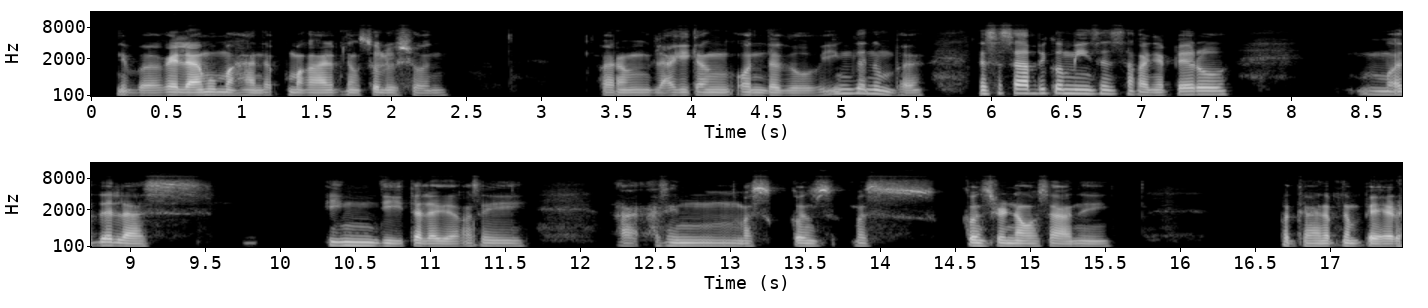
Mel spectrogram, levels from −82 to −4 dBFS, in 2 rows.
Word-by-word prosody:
di - - -6
ba? 105 0 -2
Kailangan 110 -1 +8
mo 120 - 0
mahanap 110 0 -2
makahanap 110 0 +2
ng 105 - -2
solusyon 105 -2 0 1.0
parang 110 0 -2
lagi 110 +2 +1
kang 115 0 -1
on 115 -2 0
the 110 - +2
go, 100 0 -6
yung 175 +8 -5
gano'n 160 -8 -1
ba? 105 +1 -5 0.4
Nasasabi 180 +2 +3
ko 180 - +1
minsan 165 -1 +1
sa - - -5
kanya 110 -1 +2
pero 140 +3 +2 0.8
madalas 135 - 0 0.9
hindi 130 -5 0
talaga 110 -1 +2
kasi, 115 -1 -5 0.6
ah, - - -2
as 120 - -9
in 120 -1 -2
mas 110 0 +3 0.2
cons 115 -2 +3 0.2
mas - - -2 0.6
concern 120 -1 +3
ako 110 0 +3
sa 110 -2 +4
ano, 105 -1 -4
eh - - -28 1.1
paghahanap 110 0 0
ng 115 -2 -1
pera. 105 0 +5
115 Hz, 140 wpm, -26 LUFS, 110-125 Hz, 1.1 s, Kailangan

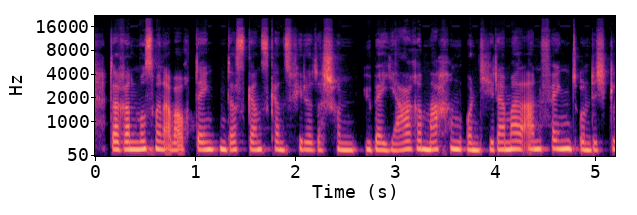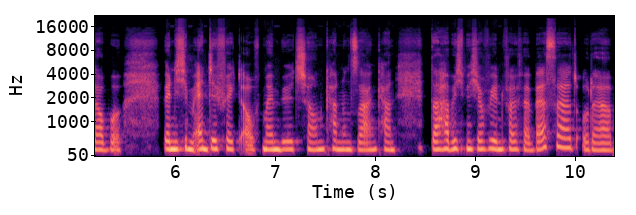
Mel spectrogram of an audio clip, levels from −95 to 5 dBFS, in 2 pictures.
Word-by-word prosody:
Daran 215 0 +3
muss 225 +1 +4
man 220 -2 +1
aber 200 - -1
auch - - -9
denken, 215 +1 +1
dass 215 +2 -1
ganz, 215 0 -1
ganz 205 -2 -3
viele 210 -2 -5
das 200 -1 -3
schon 200 -1 +1
über 210 -1 -1
Jahre 205 +4 -1
machen 220 +1 +2
und 200 -2 0
jeder 215 0 -2
mal 225 +1 +3
anfängt, 230 +1 +1
und 205 -1 -1
ich 200 -1 -3
glaube, 210 -1 -2 0.4
wenn 225 -1 +6
ich 225 +2 +2
im 220 - +5
Endeffekt 230 0 +1
auf - - -5
mein 220 -1 +4
Bild 220 0 -2
schauen 220 0 0
kann 230 -1 -2
und 215 0 0
sagen 210 0 -2
kann: 215 -2 -4 0.3
„Da 220 0 +1
habe 230 0 +2
ich 235 +1 -3
mich 230 0 +1
auf 230 - -3
jeden 225 -2 +2
Fall 225 -1 -2
verbessert“ 265 +6 -2
oder 200 -1 -2
220 Hz, 250 wpm, -18 LUFS, 210-225 Hz, 0.4 s, wenn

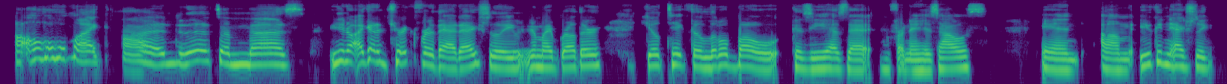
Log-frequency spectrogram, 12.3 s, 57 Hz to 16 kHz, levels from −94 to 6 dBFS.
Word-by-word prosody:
O - - +2
oh 315 0 +1
my 130 - +1 0.2
god, 210 - +1
that's 260 +4 +1
a 230 -4 +2
mess. 220 -1 +2 0.2
You 260 +4 +1
know, 260 - +2
I - - +2
got 290 -3 +2
a 250 - -2
trick 245 +2 0
for 225 -3 +1
that 165 -3 +1
actually, 180 -2 +1
you 170 - -1
know, 185 - 0
my 180 -1 +2
brother, 180 +4 0 0.4
he'll 200 0 -1
take 210 -2 -1
the 185 -2 0
little 185 +4 +1
boat 180 -5 +1
'cause 165 -3 -1
he 165 +1 +2
has 160 -2 +1
that 150 -2 +1
in 160 -1 -8
front 150 - -1
of 145 - +2
his 145 -1 +1
house, 170 +2 +1 0.6
and, 150 -3 0 0.2
um, 150 -1 0
you 205 +4 +1
can 225 -3 0
actually 185 -1 0
185 Hz, 190 wpm, -23 LUFS, 165-220 Hz, 0.6 s, O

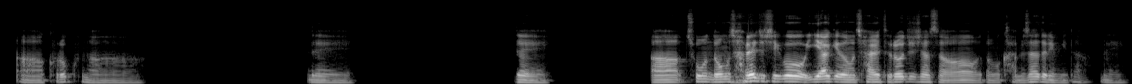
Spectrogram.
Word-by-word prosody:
아 95 -3 -11
그렇구나. 90 -7 -13 1.6
네. 95 -4 -11 1.6
네. 95 -3 -5 1.0
아 105 0 -2
조언 130 +2 -2
너무 120 +1 +2
잘해 135 +6 +6
주시고 135 -4 +4
이야기 125 +3 +4
너무 110 -1 +2
잘 115 +1 0
들어 120 +2 0
주셔서 100 -5 -5
너무 95 -1 -13
감사드립니다. 100 0 -7
네. 95 -4 -18
105 Hz, 195 characters per minute, -21 LUFS, 95-120 Hz, 1.6 s, 잘해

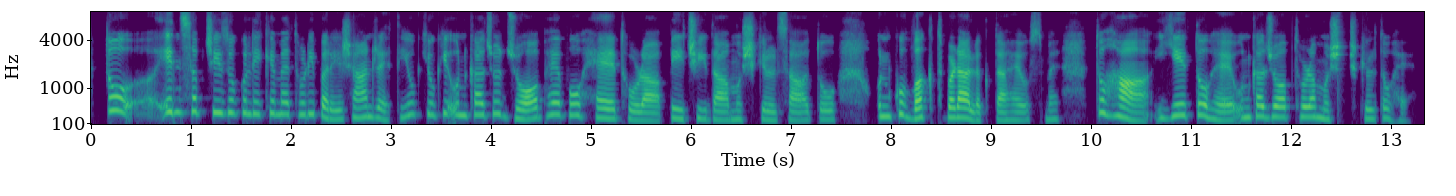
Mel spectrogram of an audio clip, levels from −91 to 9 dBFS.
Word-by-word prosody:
तो 360 +8 0
इन 330 -8 +3
सब 340 0 0
चीज़ों 315 -1 0
को 310 +1 -5
लेके 290 0 -5
मैं 280 -1 -2
थोड़ी 275 +1 -4
परेशान 210 -1 -1
रहती 205 0 -6
हूँ, 270 +2 -7
क्योंकि 275 +1 -4
उनका 270 +1 -2
जो 290 - -3
जॉब 190 +2 +3
है, 275 +1 +1
वो 260 0 +1
है 200 -3 +3
थोड़ा 160 -3 +2
पेचीदा, 180 -3 0
मुश्किल-सा 165 -1 -1
तो 175 -1 -6 0.4
उनको 240 +4 -2
वक़्त 220 +2 0
बड़ा 215 -1 +9
लगता 165 -2 -1
है 165 -1 -4
उसमें। 175 +2 -11 0.4
तो 315 - +1
हाँ, 225 - +6
ये 235 +6 +1
तो 260 -1 +3
है 165 -3 0
उनका 215 +4 -1
जॉब 220 -1 +3
थोड़ा 225 0 +2
मुश्किल 190 0 -1
तो 200 - -7
है। - - -17
215 Hz, 175 wpm, -22 LUFS, 180-270 Hz, 0.4 s, बड़ा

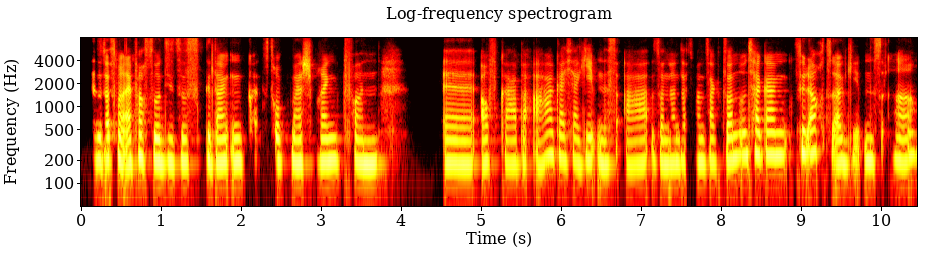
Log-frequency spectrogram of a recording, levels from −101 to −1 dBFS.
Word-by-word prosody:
Also, 200 -1 +1
dass 200 +1 +2
man 205 - +7
einfach 190 +3 +4
so 200 -3 +4
dieses 185 0 -2
Gedankenkonstrukt 190 0 0
mal 185 -1 +3
sprengt 190 +1 +1
von, 180 -1 +1 0.8
äh, 180 -1 0
Aufgabe 185 -1 -3
A 220 +6 -1
gleich 205 -3 -4
Ergebnis 185 -1 -2
A, 180 +1 -3
sondern 185 -2 -2
dass 185 - -8
man 190 -1 -1
sagt: 190 -1 -6
„Sonnenuntergang 230 +2 +2
führt 245 -1 +3
auch 250 +1 +1
zu - - -5
Ergebnis 190 +1 0
A.“ 195 +3 0
190 Hz, 150 wpm, -22 LUFS, 185-200 Hz, 0.8 s, man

